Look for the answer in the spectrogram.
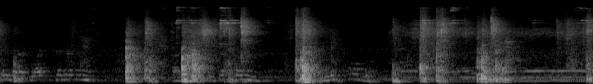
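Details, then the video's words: Pharaoh hound roo while loving feet: drawn-out, wavering whine-like tones with stacked harmonics at the start and again near the end, with human talking mixed in throughout. "Pharaoh hound roo, loving feet"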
